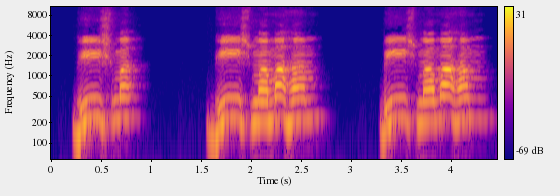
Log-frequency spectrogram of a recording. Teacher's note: जो उसके बाद श है वो षट्कोण वाला है तो जीभ को थोड़ा सा रोल करके मूर्ध्वा पे लगाएंगे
